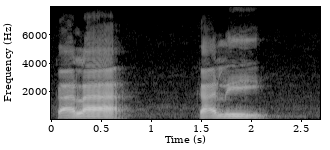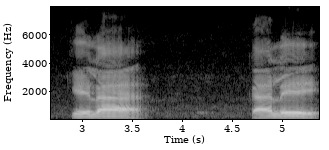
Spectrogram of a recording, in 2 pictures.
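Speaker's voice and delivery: put-on each word read out loud and separate for children; a teacher dictating words to a class; slow clear dictation. Shown as a demonstration. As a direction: read the list slowly, one word at a time, for pupils to copy. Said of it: "मैं पढ़ता हूँ, ध्यान से सुनो".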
